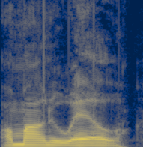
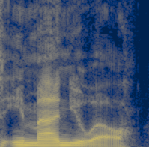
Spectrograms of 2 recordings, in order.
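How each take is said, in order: First: The name has an Aramaic-style pronunciation. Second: The name has an English-style pronunciation. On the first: "In Aramaic, it's closer to" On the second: "We pronounce it in English as"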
